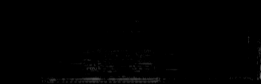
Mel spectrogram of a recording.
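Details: Snoring sounds from a dog that is awake.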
